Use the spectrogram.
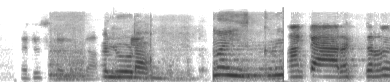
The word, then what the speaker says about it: Feluda: Don't pronounce it as Faluda. That is Feluda.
